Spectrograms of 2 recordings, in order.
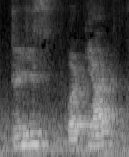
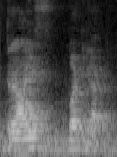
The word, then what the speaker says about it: Dries Buytaert: There is one German pronunciation, one is English. So is it Dries Buytaert or it is Dries Buytaert?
